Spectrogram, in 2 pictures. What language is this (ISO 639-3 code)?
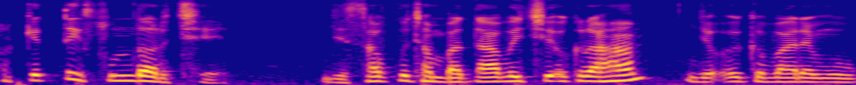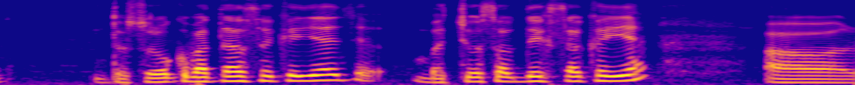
mai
